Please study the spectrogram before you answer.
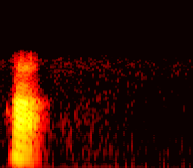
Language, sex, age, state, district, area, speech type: Sindhi, female, 30-45, Madhya Pradesh, Katni, rural, conversation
